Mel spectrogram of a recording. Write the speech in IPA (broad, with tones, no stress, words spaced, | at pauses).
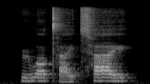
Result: ɻwɔ˦t̪ʰa˨˦ɪ̯t͡sʰa˦ɪ̯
